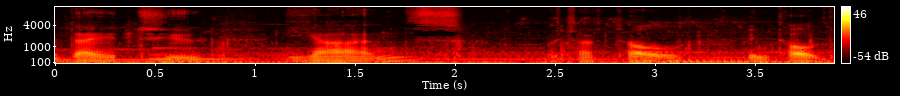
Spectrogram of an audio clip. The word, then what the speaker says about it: Llanes: are have got a 23 K day to Yan which I've told been told that's how you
